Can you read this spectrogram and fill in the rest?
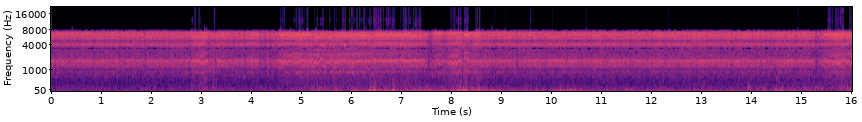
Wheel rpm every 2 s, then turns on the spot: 230, 230, 220, 220, 230, 230, 230, 230.
none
